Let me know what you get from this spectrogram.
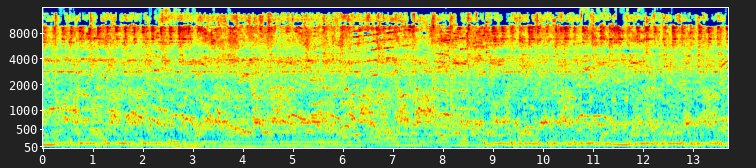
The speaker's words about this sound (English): And then I don't know if you saw this, but all the protests that are happening right across North America. Yeah. The one in LA, the crowd starts singing this song at the police.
